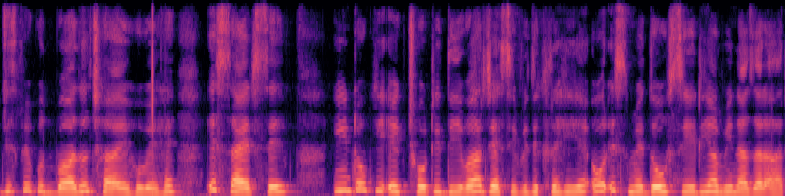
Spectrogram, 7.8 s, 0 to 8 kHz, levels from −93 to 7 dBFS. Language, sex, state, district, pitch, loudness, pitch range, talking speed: Hindi, female, Uttar Pradesh, Lalitpur, 225 Hz, -17 LUFS, 215-240 Hz, 200 wpm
